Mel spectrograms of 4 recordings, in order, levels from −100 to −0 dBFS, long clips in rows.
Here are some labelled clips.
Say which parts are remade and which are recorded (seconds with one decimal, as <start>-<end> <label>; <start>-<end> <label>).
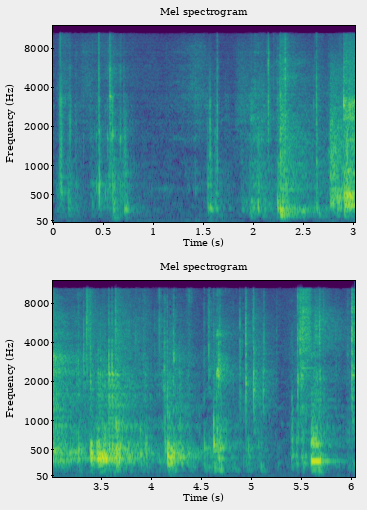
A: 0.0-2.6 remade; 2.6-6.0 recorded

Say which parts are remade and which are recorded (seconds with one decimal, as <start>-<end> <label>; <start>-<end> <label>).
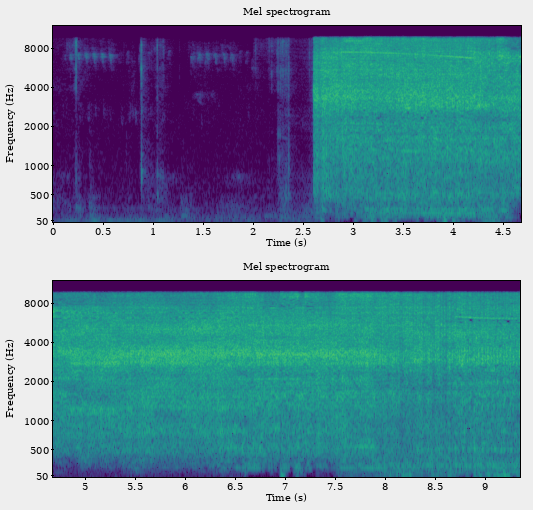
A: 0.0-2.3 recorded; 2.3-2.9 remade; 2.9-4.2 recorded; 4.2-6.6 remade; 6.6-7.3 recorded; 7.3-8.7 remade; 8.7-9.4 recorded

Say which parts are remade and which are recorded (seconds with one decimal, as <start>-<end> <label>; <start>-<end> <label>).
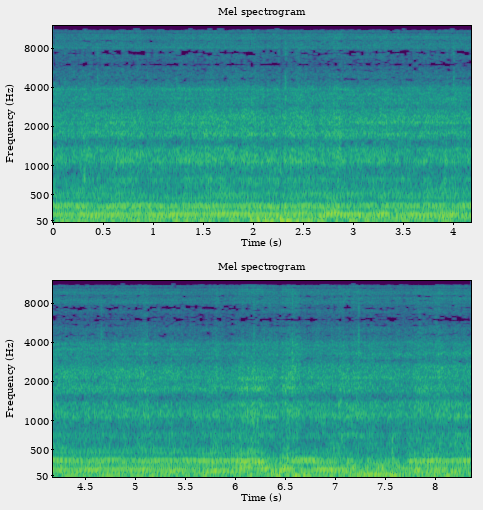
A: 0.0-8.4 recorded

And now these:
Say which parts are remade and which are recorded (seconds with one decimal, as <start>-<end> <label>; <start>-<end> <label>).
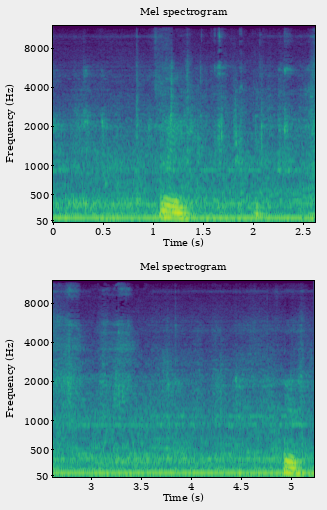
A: 0.0-1.1 remade; 1.1-2.1 recorded; 2.1-3.0 remade; 3.0-3.6 recorded; 3.6-5.2 remade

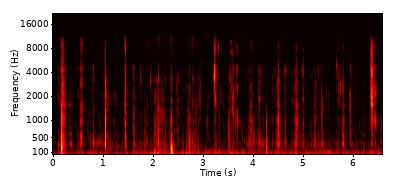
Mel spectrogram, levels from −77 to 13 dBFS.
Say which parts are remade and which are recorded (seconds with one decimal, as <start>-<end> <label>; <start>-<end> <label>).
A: 0.0-0.5 remade; 0.5-1.0 recorded; 1.0-1.6 remade; 1.6-6.6 recorded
